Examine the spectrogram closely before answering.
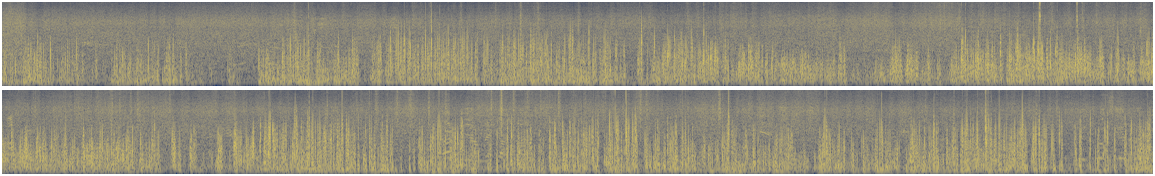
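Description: Wind buffets outdoors in loud gusts.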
